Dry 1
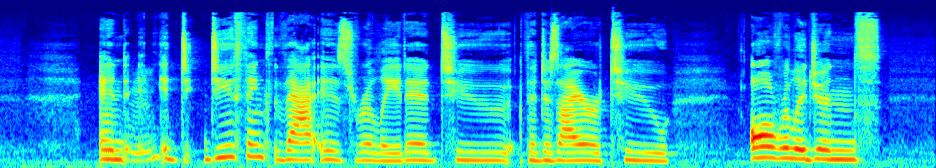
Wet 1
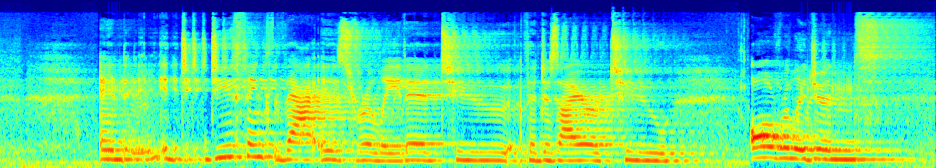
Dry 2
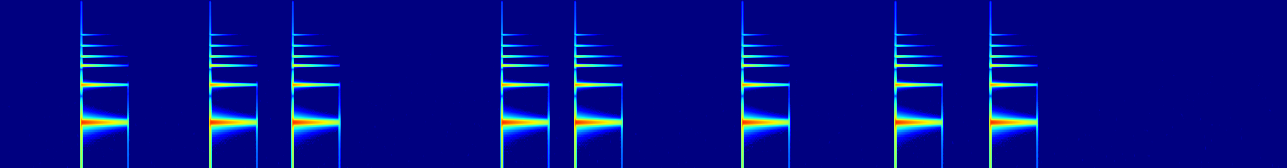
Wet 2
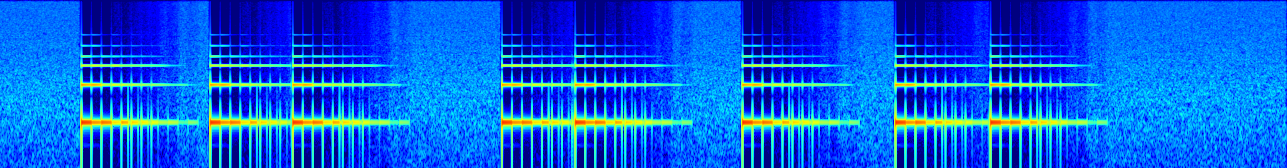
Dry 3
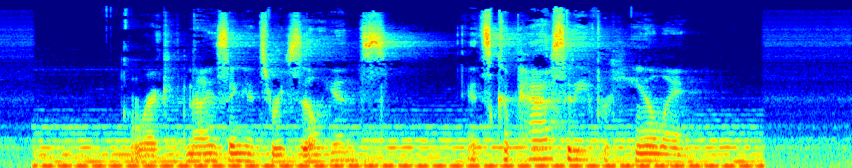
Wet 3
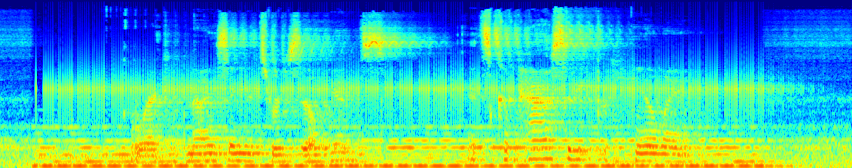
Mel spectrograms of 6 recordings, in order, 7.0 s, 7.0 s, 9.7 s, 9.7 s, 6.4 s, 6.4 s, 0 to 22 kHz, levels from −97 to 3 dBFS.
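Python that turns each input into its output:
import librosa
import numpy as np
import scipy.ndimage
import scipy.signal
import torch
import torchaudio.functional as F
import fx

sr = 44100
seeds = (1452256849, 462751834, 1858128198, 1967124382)

p1 = fx.rattle_buzz(x, sr, strikes_db=-20.0, level_db=-22.0)
p2 = fx.peak_eq(p1, sr, hz=1800.0, db=6.0, octaves=2.8)
p3 = p2 + fx.echo_feedback(p2, sr, ms=75, feedback_pct=58, wet_db=-11.0, dry=0)
p4 = fx.env_flatten(p3, sr, amount_pct=50)
y = F.gain(torch.from_numpy(p4), -5.5).numpy()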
